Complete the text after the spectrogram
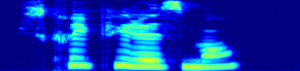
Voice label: "scrupuleusement", French; adverbs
